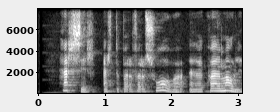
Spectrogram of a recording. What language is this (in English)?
Icelandic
